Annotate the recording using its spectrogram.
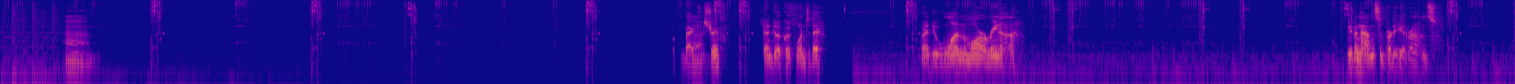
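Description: Soft clicks sound as menu options are selected.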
